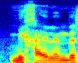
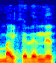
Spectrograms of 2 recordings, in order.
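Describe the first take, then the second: First: The 'ch' is a throaty, rasping sound. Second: The 'ch' is a plain, non-throaty sound. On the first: The speaker calls it right. "se pronuncia así" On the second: The speaker calls it wrong. "Yo lo había llamado Michael Ende toda mi vida"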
